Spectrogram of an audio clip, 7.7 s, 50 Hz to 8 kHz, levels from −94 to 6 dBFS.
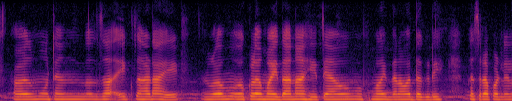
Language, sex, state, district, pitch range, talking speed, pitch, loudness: Marathi, female, Maharashtra, Chandrapur, 215-220 Hz, 100 wpm, 215 Hz, -29 LUFS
